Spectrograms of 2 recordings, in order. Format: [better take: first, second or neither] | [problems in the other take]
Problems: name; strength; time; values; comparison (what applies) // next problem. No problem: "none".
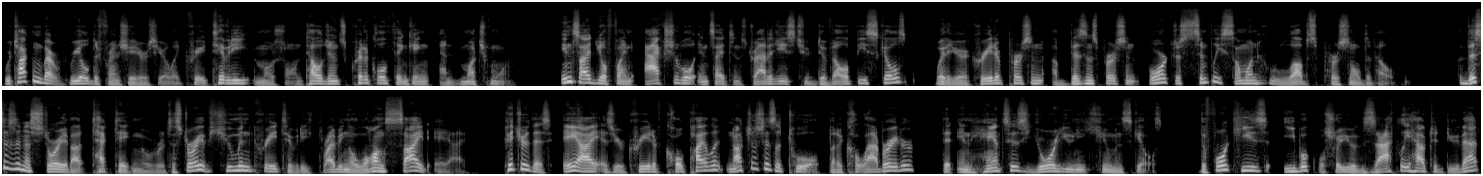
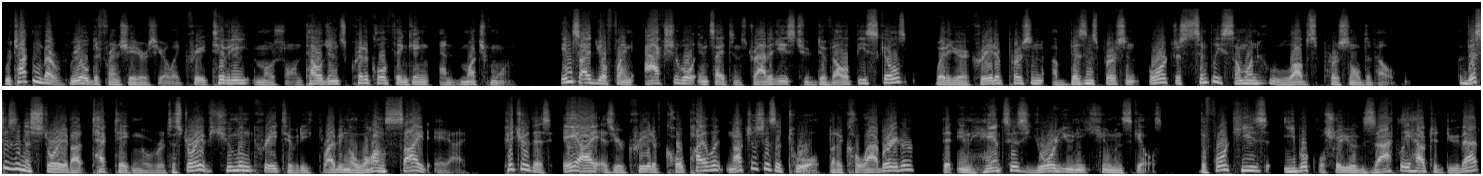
first | distortion; heavy; 10% of the sound clipped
